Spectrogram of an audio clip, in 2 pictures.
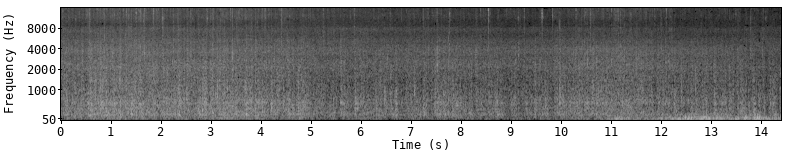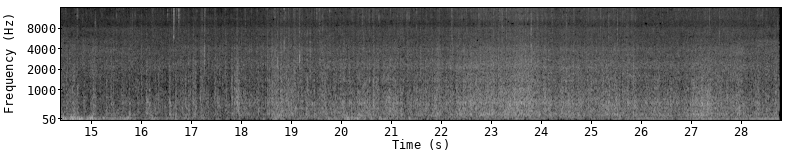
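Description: Heavy rain pouring down steadily, with a low rumble of thunder about halfway through.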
